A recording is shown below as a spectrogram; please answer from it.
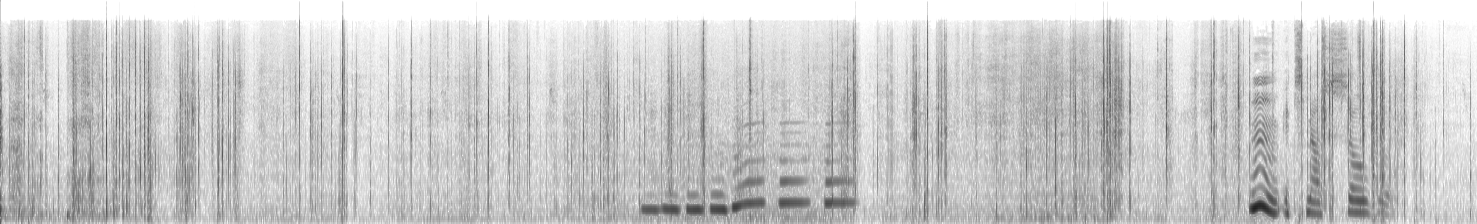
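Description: Plastic and paper tea packaging crinkling and crackling with many sharp rustles as hands pull a large bag from a cardboard box and open it. About ten seconds in a person hums a few held notes, the last ones stepping up in pitch, and near the end there is a short wordless voiced sound.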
